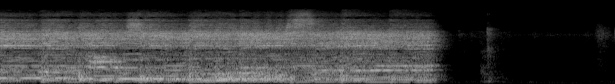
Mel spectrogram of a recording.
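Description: Electric guitar playing a chorus riff, cutting off suddenly about four and a half seconds in.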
